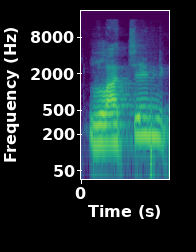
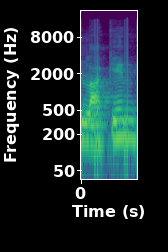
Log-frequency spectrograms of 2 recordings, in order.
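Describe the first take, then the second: First: The middle consonant is a 'ch' sound. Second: The middle consonant is a 'k' sound. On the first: "लाचेन कह लीजिए" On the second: "लाकेन कह लीजिए"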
